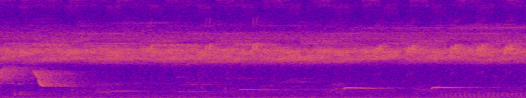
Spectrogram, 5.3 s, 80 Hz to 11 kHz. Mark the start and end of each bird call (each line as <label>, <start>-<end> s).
Black-faced Antthrush (Formicarius analis), 0.0-0.8 s
Screaming Piha (Lipaugus vociferans), 0.0-5.3 s
Red-necked Woodpecker (Campephilus rubricollis), 0.0-0.5 s
Hauxwell's Thrush (Turdus hauxwelli), 1.6-5.3 s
